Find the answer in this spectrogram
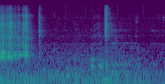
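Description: A few faint clicks of small plastic model stadium seats knocking together in a plastic tub as they are picked out, with more in the first half second and a couple about a second in, then near silence.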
